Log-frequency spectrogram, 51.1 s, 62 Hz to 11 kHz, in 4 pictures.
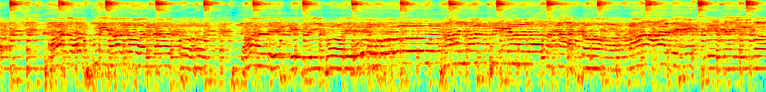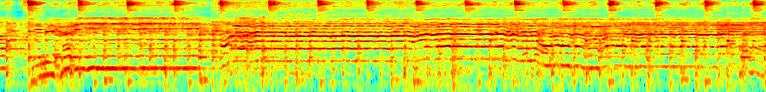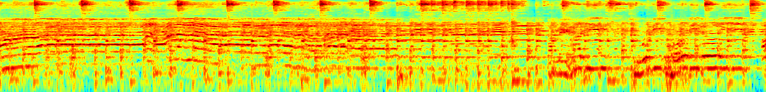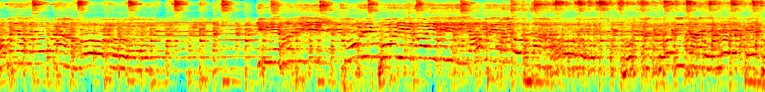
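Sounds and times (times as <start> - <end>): hand drum: 0.0 - 51.0
harmonium: 0.0 - 51.0
steady rattling beat: 0.0 - 51.0.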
